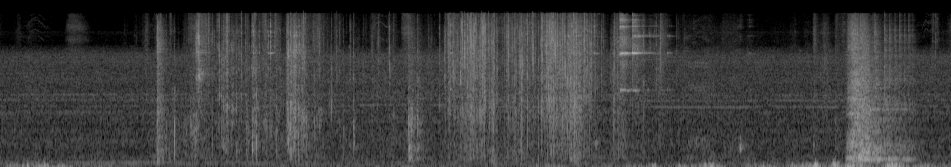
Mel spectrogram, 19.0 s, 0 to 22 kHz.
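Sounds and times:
plastic and cardboard packaging crinkling: 3.1 - 13.5.

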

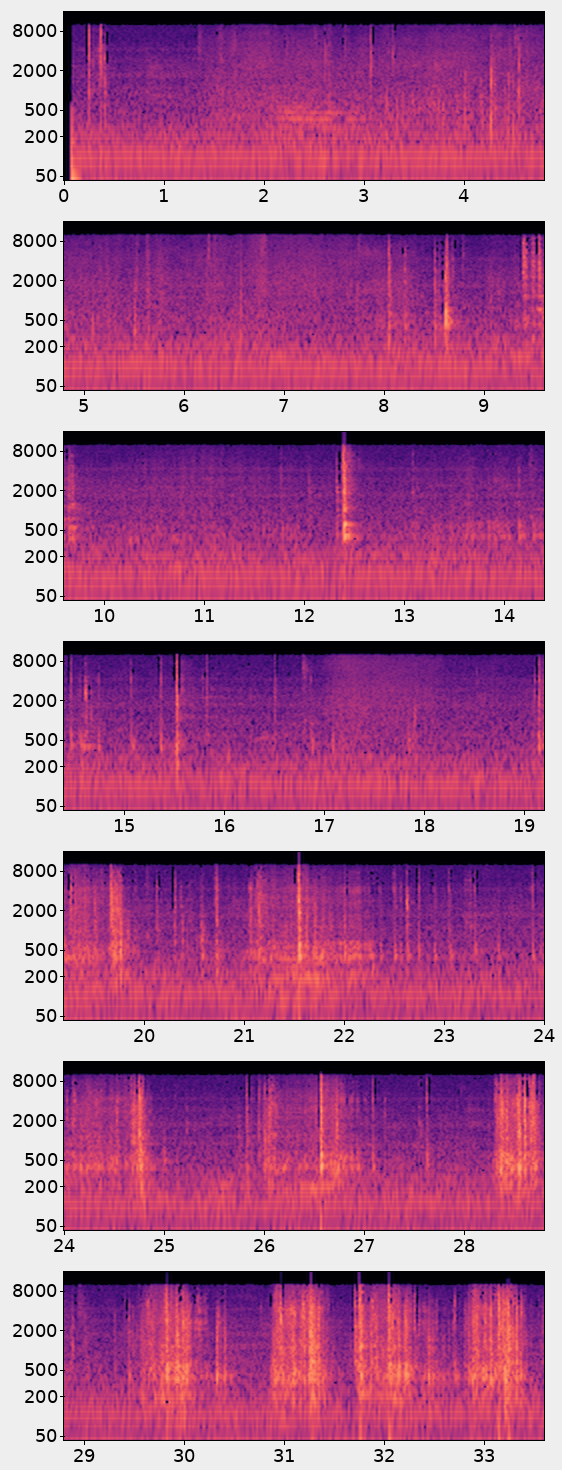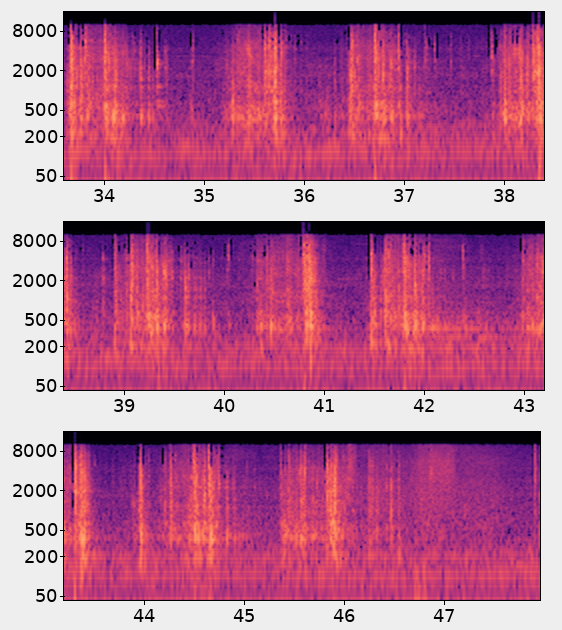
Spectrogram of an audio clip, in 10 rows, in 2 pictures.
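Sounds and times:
mechanism rattling clacks: 8.0 - 9.8, 19.1 - 25.0, 28.3 - 46.6.

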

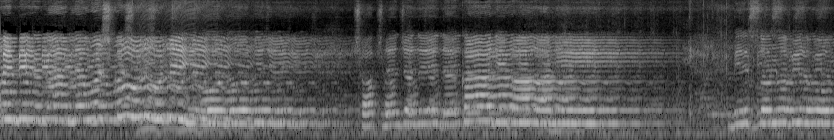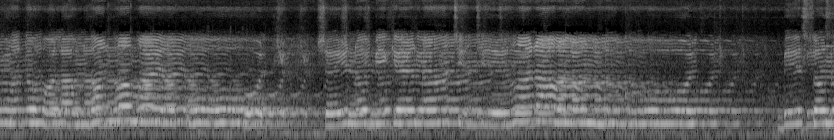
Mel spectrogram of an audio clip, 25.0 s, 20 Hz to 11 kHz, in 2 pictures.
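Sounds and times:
boy singing devotional song: 0.0 - 25.0.

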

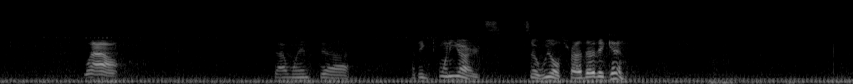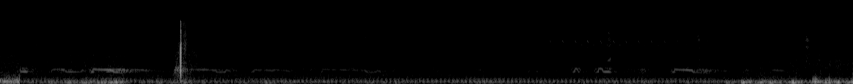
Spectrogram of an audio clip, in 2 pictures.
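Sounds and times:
golf club striking ball: 10.2 - 10.8.

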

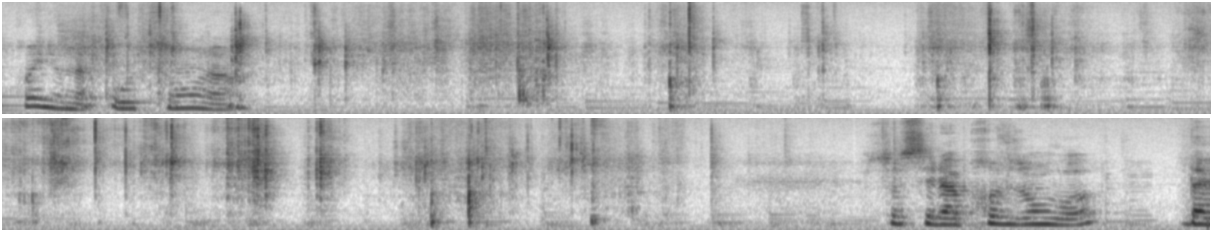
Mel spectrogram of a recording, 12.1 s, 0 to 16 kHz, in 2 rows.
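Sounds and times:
paper and envelope rustling: 0.0 - 9.7
faint background music: 0.0 - 12.0.

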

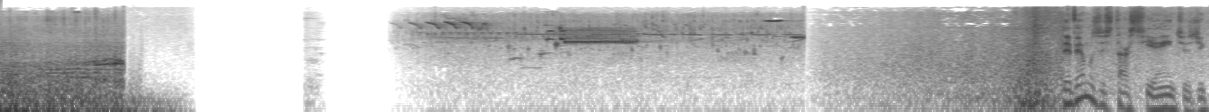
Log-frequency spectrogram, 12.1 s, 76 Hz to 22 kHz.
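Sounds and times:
songbirds chirping and trilling: 4.0 - 8.1
surf rushing: 8.3 - 12.0.

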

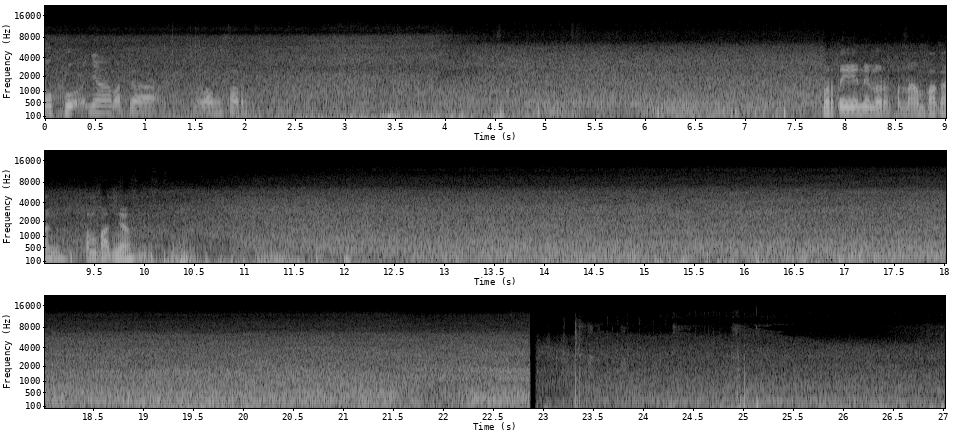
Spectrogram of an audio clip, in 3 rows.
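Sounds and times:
wind on microphone: 0.0 - 25.4.

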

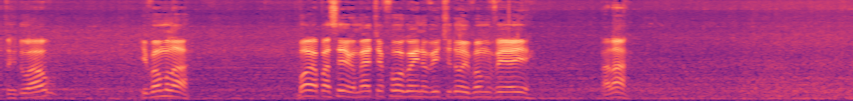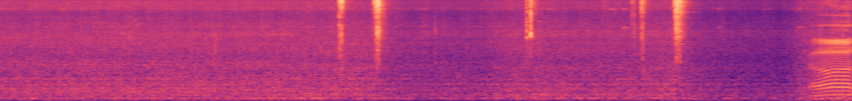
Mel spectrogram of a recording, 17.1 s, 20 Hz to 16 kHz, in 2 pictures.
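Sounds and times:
low mechanical hum: 0.0 - 17.0
rifle metallic clicks: 11.9 - 12.5, 13.7 - 14.0, 14.8 - 15.5.

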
